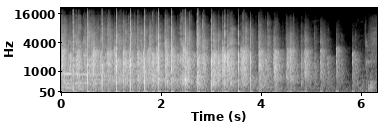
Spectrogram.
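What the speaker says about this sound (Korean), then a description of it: "박수로 하나님께 영광을 올려드립니다." A church congregation claps in unison with a steady rhythm at an Easter Sunday service, strong at first and gradually tapering off toward the end.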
